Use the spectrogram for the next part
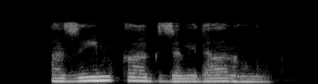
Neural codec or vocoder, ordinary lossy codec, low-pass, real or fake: codec, 44.1 kHz, 3.4 kbps, Pupu-Codec; Opus, 32 kbps; 7.2 kHz; fake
